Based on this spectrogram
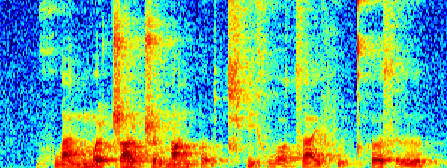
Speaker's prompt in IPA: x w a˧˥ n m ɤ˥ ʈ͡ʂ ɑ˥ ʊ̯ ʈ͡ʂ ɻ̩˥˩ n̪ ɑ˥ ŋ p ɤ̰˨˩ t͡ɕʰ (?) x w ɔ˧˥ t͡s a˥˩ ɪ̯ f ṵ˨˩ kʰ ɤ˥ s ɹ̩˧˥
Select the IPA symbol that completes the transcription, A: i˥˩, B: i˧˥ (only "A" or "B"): A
